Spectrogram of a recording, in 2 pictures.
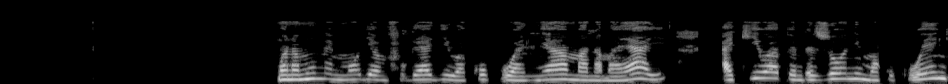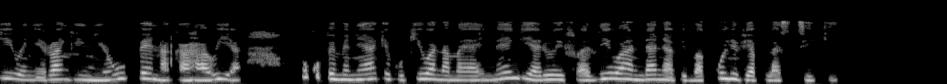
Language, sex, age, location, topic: Swahili, female, 25-35, Dar es Salaam, agriculture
